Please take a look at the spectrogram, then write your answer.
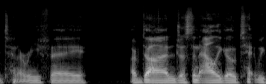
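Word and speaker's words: Aligoté: I've done just an Aligote, we call it Aligote weekend, but Ali is spelled like Alleyway.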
